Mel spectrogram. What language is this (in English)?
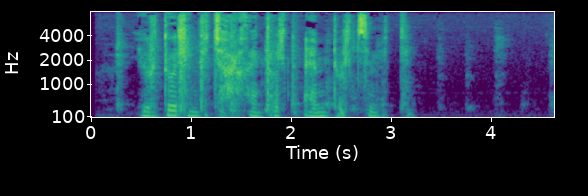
Mongolian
